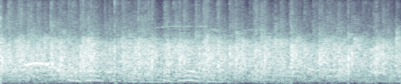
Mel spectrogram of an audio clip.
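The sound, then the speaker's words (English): Steady, dense audience applause for a segment fills the whole clip, a loud even wash of many hands clapping with a few faint voices murmuring beneath it. “Let's clap it up for this wonderful segment.”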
